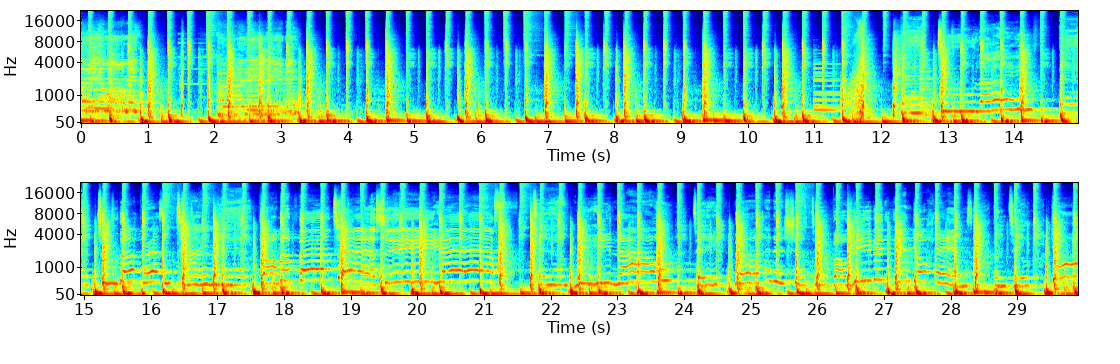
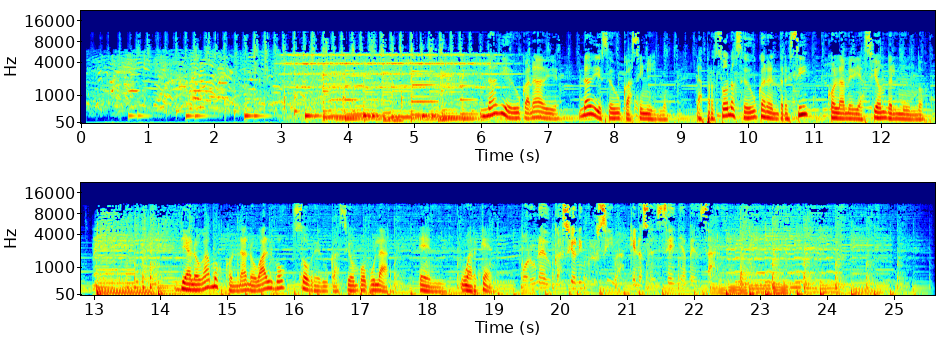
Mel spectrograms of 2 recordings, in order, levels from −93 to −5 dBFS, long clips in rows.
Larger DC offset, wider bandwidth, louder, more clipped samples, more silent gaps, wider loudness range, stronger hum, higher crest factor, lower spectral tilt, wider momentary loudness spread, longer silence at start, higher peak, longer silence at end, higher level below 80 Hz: neither; first, over 20 kHz vs 11.5 kHz; about the same, -20 LUFS vs -20 LUFS; neither; neither; second, 1 LU vs 5 LU; neither; about the same, 18 dB vs 20 dB; about the same, -4.5 dB/octave vs -5 dB/octave; second, 5 LU vs 13 LU; about the same, 0 s vs 0.1 s; about the same, 0 dBFS vs 0 dBFS; second, 0 s vs 0.2 s; first, -22 dBFS vs -32 dBFS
